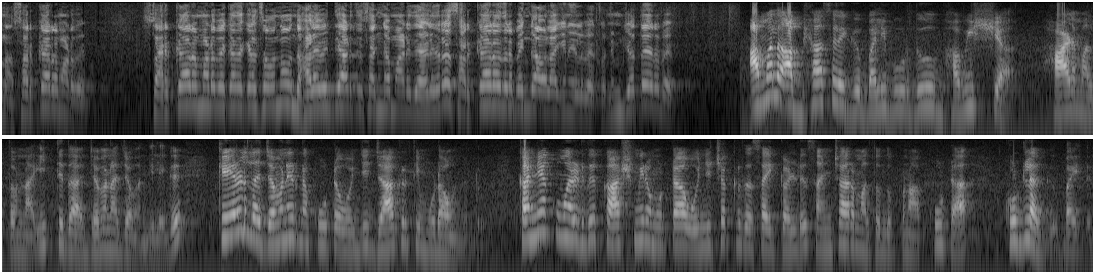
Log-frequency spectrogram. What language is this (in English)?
Kannada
